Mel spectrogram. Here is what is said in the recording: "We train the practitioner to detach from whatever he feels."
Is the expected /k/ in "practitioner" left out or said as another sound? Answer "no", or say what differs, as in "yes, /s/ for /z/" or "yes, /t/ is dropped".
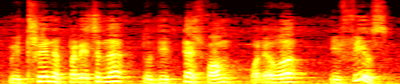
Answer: yes, /k/ is dropped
